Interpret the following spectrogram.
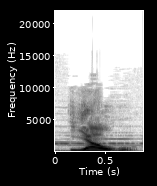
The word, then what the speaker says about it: YHWH: Yahushua está relacionado ao tetragrama YHWH, cuja pronúncia é Yahu, que significa Pai, ou seja, Deus, o Deus Criador.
